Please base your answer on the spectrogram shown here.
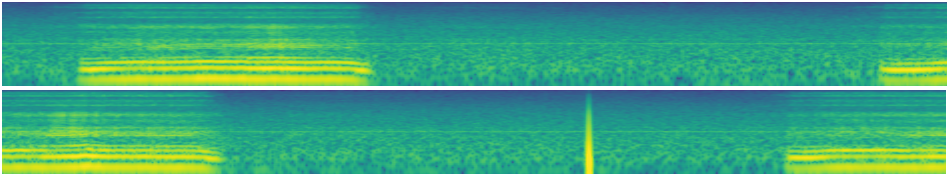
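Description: Low, rattling snores with each breath in, about every five seconds, separated by quiet breathing out; regular sleep snoring.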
